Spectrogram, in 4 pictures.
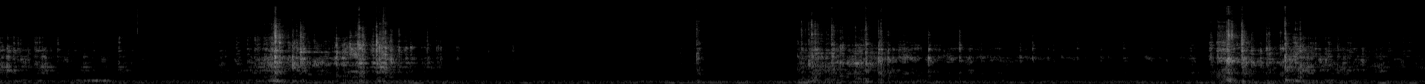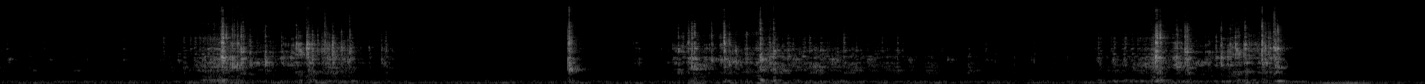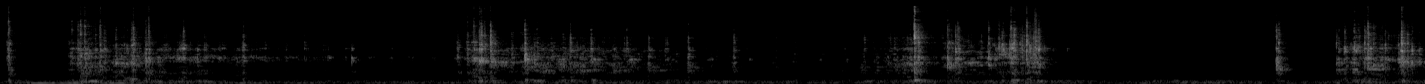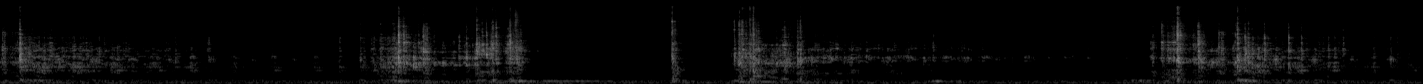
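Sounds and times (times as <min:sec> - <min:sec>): balls clicking into tray: 0:00.0 - 0:05.4, 0:06.8 - 0:18.5, 0:19.8 - 0:27.8, 0:28.4 - 0:39.4, 0:41.2 - 0:56.9
balls rolling through plastic tubes: 0:00.0 - 0:56.9.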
